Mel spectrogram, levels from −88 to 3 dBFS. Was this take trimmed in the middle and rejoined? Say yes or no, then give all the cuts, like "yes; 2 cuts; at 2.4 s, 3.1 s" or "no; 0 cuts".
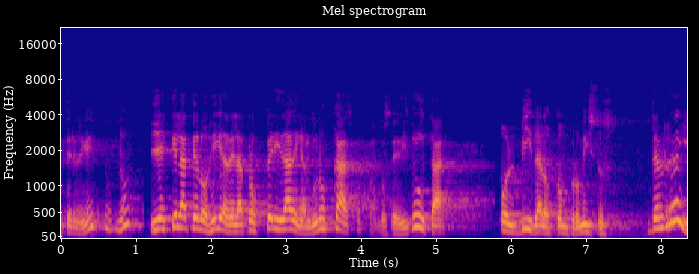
yes; 2 cuts; at 1.1 s, 5.8 s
